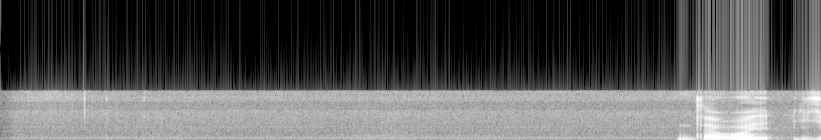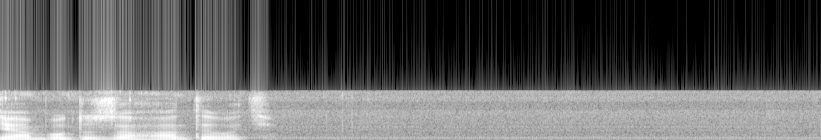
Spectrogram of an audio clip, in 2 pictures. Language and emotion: Russian, neutral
